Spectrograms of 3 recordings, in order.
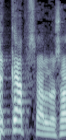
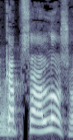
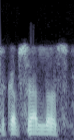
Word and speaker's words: Καψαλός: Νόμιζα ότι είναι Κάψαλος. Άκουγα κάτι φίλους. Ναι, είναι, ναι, Καψαλός όμως, ε. – Ναι, είναι ο Σπύρος ο Καψαλός.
